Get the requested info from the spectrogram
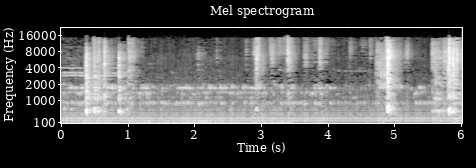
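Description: Kitchen utensils and small tools being picked up and set down among other utensils and into a cardboard box, giving scattered light clicks and knocks, the loudest about five seconds in.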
